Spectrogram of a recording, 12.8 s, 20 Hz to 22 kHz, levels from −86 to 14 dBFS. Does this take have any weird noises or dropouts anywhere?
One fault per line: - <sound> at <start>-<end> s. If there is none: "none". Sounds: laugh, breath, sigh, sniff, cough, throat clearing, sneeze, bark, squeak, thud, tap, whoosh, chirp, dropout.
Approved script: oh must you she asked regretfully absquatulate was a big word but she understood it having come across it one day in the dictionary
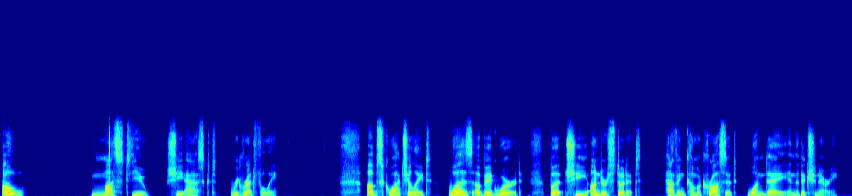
none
